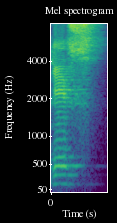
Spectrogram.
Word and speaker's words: guess: When there is G plus U, U is silent. هر موقعی که به تعقیب حرف G U بیاد پس U silent میشه. بسیار. Like the word guess, حد زدن.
